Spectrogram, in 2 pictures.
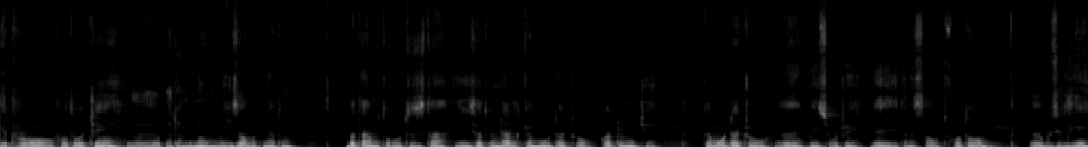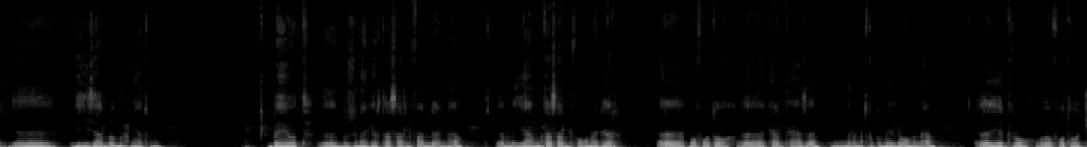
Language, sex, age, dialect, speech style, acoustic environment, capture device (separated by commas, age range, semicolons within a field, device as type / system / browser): Amharic, male, 25-34, Ethiopia - Addis Ababa, focused, silence, mobile / Linux / Chrome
